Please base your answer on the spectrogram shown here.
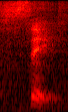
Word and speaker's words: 细: tiny or small, and in Taiwanese Southern Min, the pronunciation is sei.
